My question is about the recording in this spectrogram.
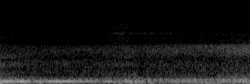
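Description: Steady low mechanical hum.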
